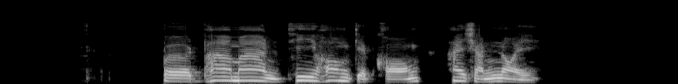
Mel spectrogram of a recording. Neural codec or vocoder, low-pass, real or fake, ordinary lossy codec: none; 7.2 kHz; real; none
